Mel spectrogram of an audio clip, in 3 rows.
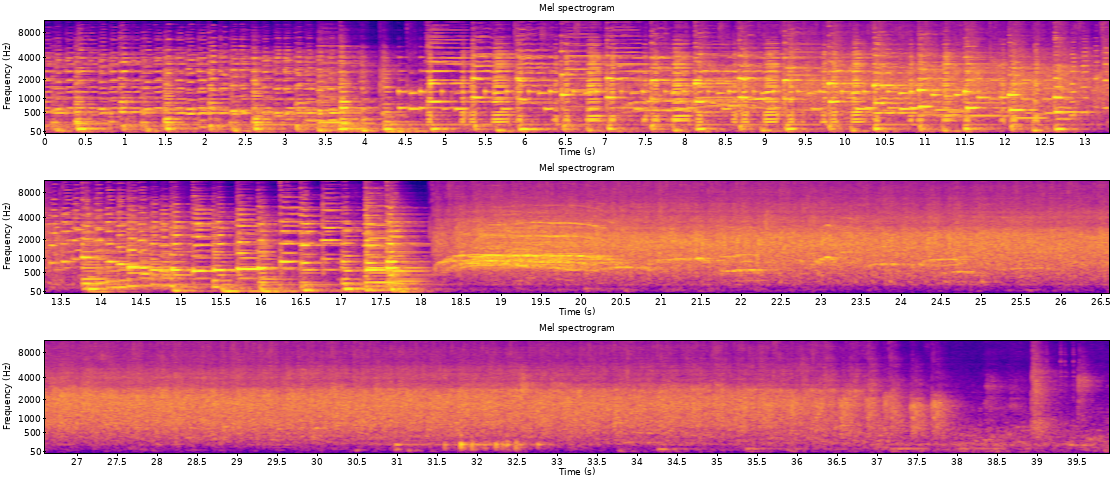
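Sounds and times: audience applauding: 0:04.2 - 0:14.5, 0:18.1 - 0:39.2.

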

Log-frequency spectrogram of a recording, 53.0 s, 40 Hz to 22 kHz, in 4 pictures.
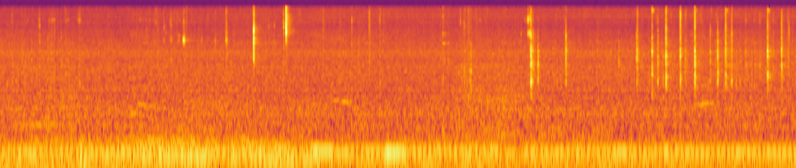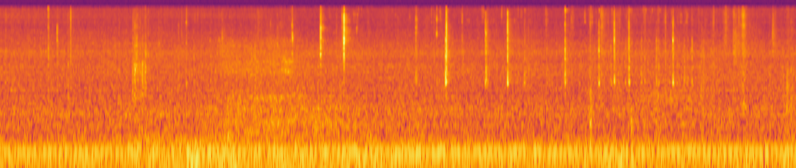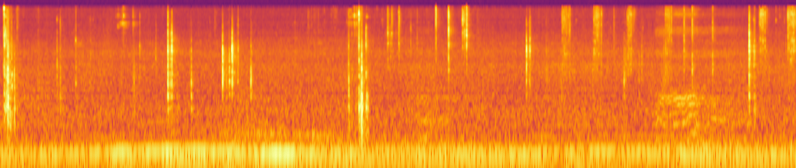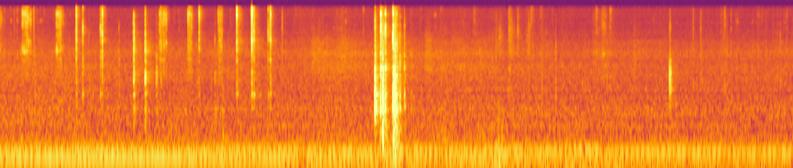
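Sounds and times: low steady hum: 0:00.0 - 0:53.0
ratchet clattering: 0:35.8 - 0:37.2, 0:39.0 - 0:41.6
metallic tool clicks: 0:39.0 - 0:44.5.

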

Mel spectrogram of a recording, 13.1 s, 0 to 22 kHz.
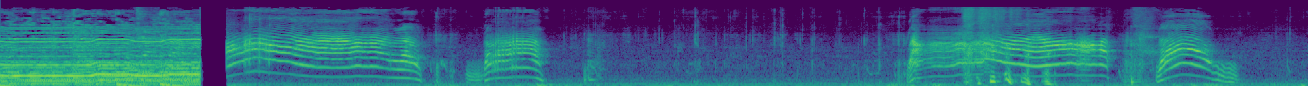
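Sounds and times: cat meowing: 0:02.3 - 0:05.5, 0:09.0 - 0:12.4
cat yowling: 0:02.3 - 0:05.5, 0:09.0 - 0:12.4.

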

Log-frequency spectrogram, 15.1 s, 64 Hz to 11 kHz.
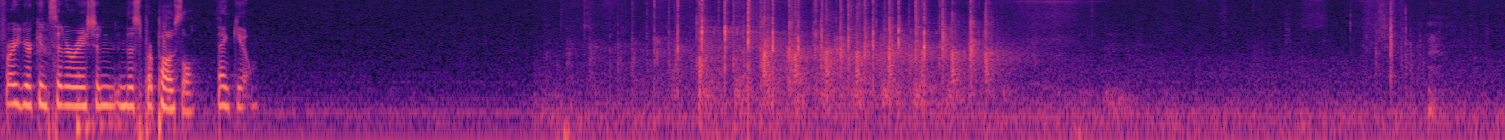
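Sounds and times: small group applauding: 0:05.4 - 0:10.7.

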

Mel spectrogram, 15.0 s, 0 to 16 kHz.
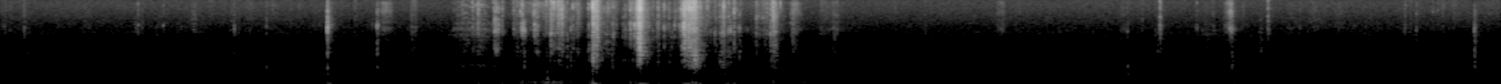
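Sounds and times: wrapper tearing and crackling: 0:04.9 - 0:08.0.

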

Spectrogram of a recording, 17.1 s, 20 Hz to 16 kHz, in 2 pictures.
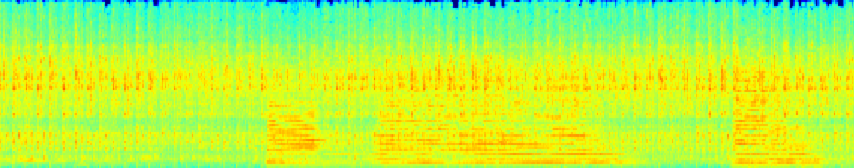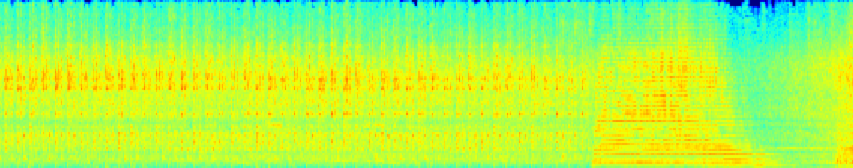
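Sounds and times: train running noise: 0:00.0 - 0:17.0
locomotive horn blasts: 0:02.6 - 0:08.6, 0:14.4 - 0:16.6.

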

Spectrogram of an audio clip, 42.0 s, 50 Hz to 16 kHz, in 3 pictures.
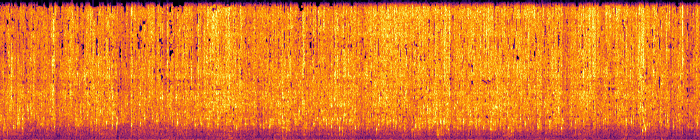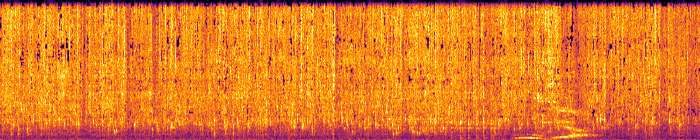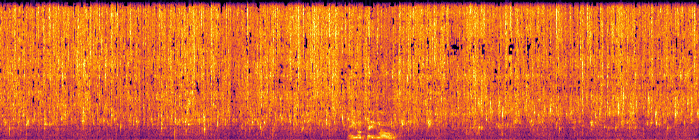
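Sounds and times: shrimp deep-frying in hot oil: 0:00.0 - 0:41.9.

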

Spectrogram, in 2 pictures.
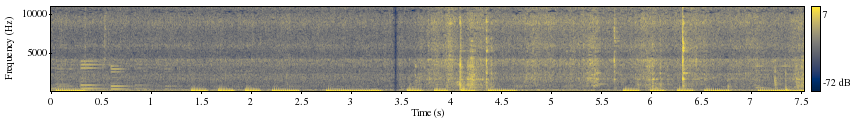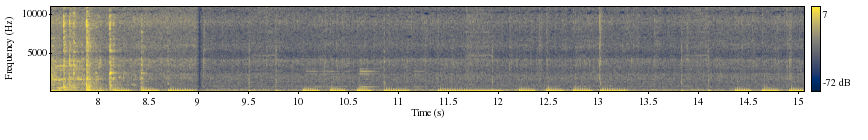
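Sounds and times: food sizzling in pan: 0:00.0 - 0:14.8
spatula scraping frying pan: 0:03.6 - 0:08.7.

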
